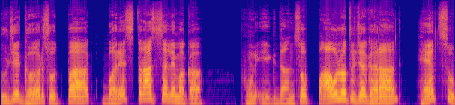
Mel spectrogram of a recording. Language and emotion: Goan Konkani, happy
